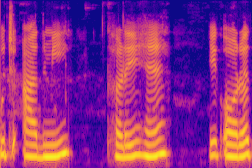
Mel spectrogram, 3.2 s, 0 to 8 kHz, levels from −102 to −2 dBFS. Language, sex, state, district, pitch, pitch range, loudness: Hindi, female, Uttar Pradesh, Hamirpur, 225 Hz, 210-250 Hz, -14 LUFS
